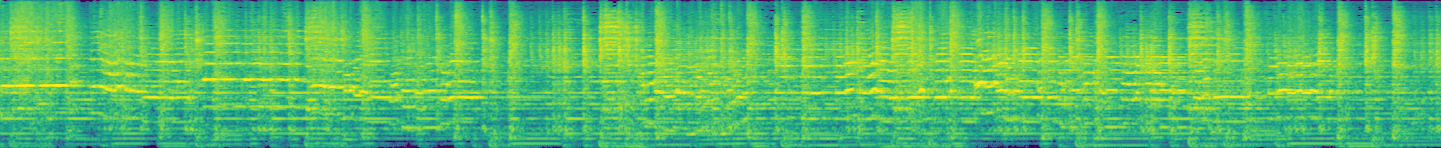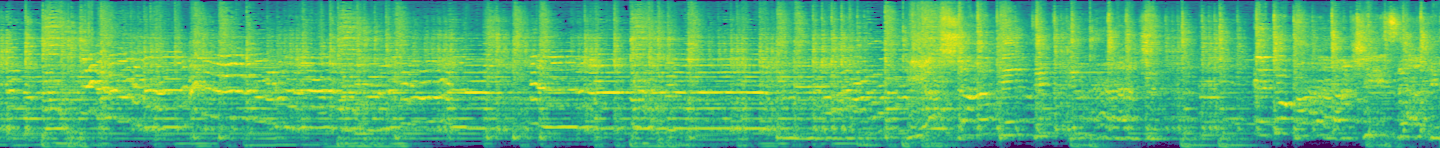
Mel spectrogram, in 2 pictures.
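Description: Live band music led by a clarinet playing a winding, ornamented melody over a steady bass and drum beat.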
